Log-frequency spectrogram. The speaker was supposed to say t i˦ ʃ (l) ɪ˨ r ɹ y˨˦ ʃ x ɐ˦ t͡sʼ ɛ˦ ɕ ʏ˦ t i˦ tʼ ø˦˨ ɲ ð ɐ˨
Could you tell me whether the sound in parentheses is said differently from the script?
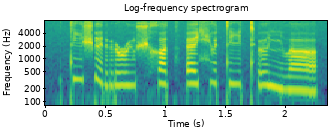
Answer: yes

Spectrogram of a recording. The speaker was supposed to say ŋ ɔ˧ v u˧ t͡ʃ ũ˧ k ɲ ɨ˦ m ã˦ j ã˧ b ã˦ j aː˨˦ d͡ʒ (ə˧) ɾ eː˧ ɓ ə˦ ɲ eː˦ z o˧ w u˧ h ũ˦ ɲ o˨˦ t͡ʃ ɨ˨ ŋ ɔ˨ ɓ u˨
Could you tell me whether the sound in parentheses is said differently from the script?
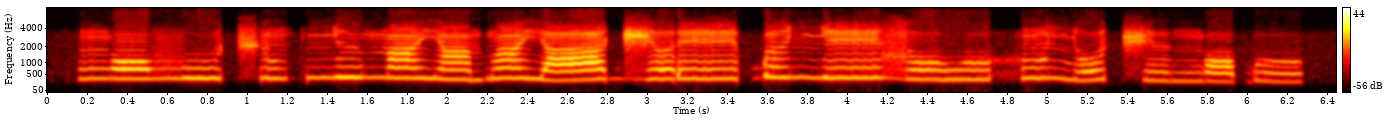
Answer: no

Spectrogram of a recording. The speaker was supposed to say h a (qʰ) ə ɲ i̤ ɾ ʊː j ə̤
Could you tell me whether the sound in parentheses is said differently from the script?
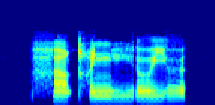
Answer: no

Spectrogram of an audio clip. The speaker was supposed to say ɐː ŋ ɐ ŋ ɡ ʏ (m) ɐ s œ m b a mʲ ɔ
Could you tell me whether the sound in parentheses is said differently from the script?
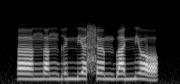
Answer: yes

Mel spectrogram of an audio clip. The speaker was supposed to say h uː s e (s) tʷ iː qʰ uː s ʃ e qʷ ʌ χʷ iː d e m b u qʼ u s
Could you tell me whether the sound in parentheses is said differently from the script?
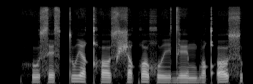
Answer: no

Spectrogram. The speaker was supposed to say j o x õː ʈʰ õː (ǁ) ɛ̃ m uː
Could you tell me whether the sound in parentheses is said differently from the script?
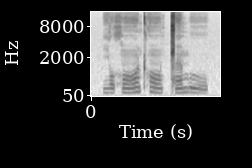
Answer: no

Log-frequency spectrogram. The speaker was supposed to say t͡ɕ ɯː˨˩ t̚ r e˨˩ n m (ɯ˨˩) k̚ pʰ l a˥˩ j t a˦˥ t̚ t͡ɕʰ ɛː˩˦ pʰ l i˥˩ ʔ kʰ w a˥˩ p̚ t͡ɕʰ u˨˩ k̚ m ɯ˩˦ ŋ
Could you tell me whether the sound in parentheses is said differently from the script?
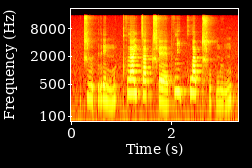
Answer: no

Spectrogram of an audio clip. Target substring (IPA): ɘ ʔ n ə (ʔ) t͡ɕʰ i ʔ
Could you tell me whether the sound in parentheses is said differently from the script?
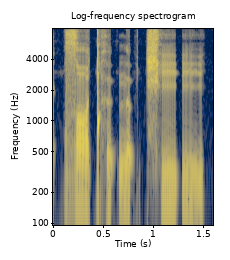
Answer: no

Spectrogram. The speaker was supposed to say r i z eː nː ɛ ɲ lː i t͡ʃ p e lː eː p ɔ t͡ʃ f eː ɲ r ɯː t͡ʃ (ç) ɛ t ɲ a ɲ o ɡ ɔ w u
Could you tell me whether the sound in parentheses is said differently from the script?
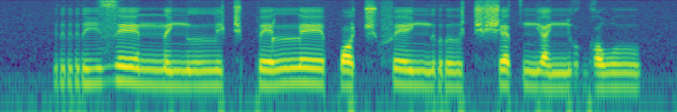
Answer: yes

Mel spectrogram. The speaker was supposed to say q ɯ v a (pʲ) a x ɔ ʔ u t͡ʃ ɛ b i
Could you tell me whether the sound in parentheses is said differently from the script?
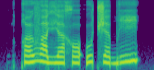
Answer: yes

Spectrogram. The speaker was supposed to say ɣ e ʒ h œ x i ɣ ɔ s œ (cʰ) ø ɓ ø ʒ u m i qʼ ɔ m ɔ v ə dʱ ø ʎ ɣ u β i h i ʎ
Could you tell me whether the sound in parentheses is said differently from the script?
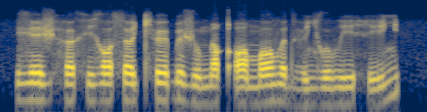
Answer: no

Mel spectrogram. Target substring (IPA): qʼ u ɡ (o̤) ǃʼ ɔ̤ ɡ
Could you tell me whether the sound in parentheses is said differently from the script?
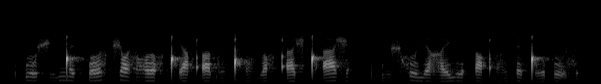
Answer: no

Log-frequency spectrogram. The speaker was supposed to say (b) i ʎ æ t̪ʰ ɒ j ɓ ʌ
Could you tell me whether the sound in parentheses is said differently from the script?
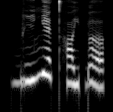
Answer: no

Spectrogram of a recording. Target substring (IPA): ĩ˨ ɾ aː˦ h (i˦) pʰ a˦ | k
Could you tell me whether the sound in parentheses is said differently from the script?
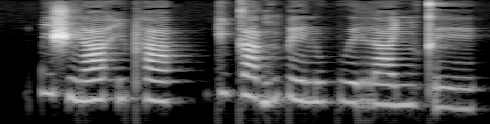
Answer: no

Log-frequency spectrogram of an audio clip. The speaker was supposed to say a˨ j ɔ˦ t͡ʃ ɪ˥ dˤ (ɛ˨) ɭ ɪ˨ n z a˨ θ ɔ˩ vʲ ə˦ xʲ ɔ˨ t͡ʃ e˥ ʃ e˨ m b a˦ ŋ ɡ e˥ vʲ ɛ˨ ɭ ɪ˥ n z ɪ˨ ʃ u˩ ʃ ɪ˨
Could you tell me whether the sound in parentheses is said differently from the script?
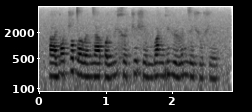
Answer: no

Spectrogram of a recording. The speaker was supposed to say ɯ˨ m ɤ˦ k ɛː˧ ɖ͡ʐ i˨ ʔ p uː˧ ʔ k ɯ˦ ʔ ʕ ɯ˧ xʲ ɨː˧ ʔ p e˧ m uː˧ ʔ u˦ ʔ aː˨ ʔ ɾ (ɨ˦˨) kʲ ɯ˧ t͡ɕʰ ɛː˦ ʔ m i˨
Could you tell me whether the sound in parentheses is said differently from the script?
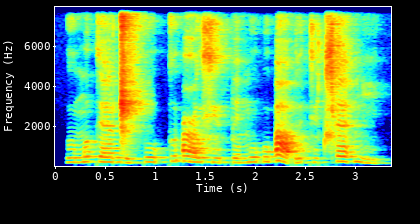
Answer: no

